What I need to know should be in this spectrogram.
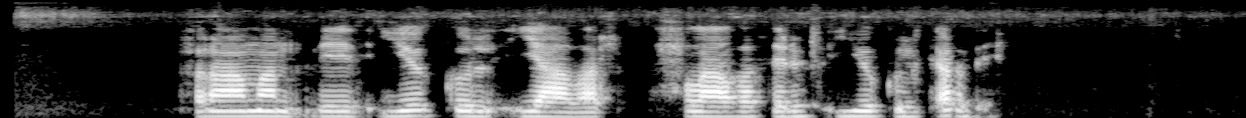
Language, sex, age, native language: Icelandic, male, 20-29, Icelandic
